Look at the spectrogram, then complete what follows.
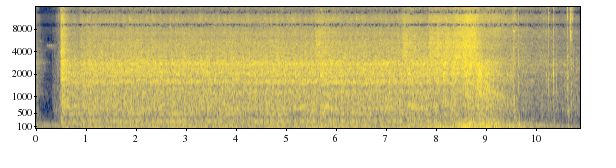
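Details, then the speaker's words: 6.5 diesel that had been running out of fuel and dying, possibly air in the fuel line: long uneven cranking that builds, flares briefly, then fades without settling into idle; hard starting, still some hesitation once running. "all right so it's having a hard time still that's not a good sign"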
